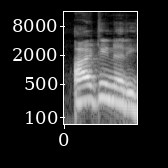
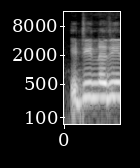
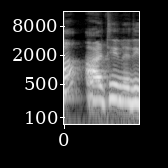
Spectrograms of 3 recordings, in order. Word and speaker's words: itinerary: इसकी सही प्रोनाउंसिएशन पता है क्या है? आर्टिनरी। क्या है? आर्टिनरी। इटिनरी नहीं बोलना, आर्टिनरी होता है, ठीक है।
